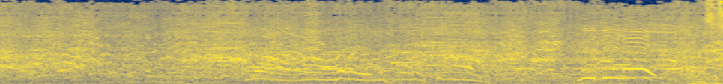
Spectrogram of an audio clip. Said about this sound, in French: des Allah Akbar qu'on entend, Allah Akbar avec des flashs de téléphone qui crépitent. Alors Allah Akbar en soi, ça veut dire euh, Dieu est le plus grand, Allah est le plus grand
